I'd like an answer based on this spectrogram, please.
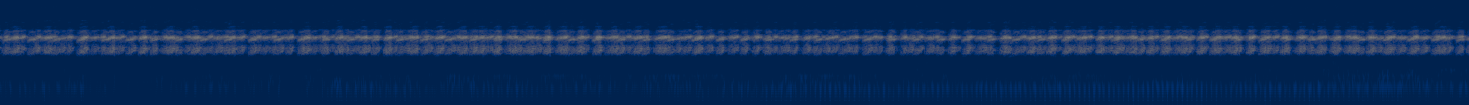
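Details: Tree frogs in full chorus at a forest pond on an April night in north-eastern Italy, countless quick croaks merging into a continuous rattling drone, a soft low hum in the background.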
